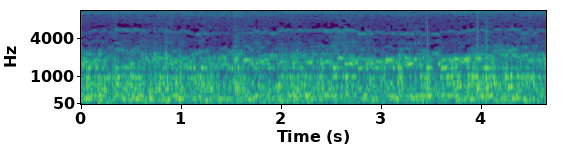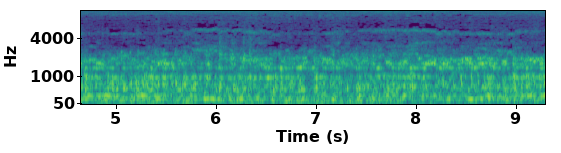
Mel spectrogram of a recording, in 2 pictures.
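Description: Delta 3D printer running as it prints a clay vase: a steady mechanical hum with several constant tones and no pauses.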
